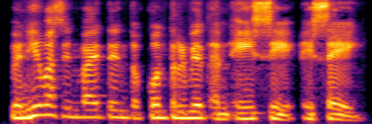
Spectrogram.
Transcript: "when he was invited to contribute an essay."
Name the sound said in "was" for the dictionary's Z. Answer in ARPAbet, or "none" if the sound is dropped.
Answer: S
